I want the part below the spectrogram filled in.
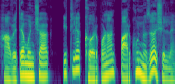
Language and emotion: Goan Konkani, sad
